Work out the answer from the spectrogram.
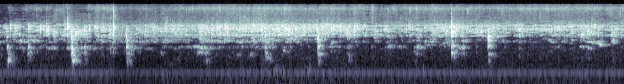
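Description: Sliced onions, tomato and green chillies sizzling steadily as they fry in mustard oil in a pan, while a spatula stirs them and clicks against the pan now and then.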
